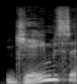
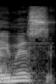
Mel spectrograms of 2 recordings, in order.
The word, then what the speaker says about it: Jeymes: Eh, ja, James is het uitgesproken, denk ik. Samuel. James is dus J-E-Y-M-E-S.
